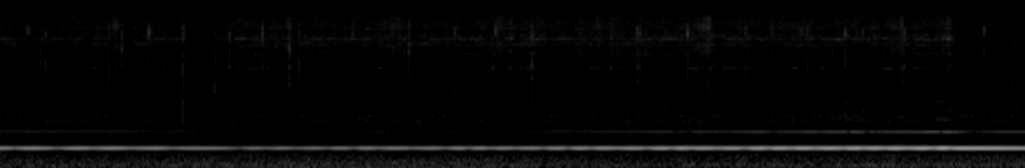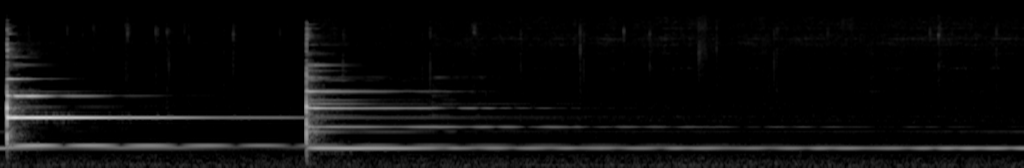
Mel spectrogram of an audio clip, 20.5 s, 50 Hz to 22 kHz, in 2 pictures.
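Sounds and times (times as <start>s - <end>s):
singing bowl humming: 0.0s - 20.4s
singing bowl struck: 10.3s - 20.4s.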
